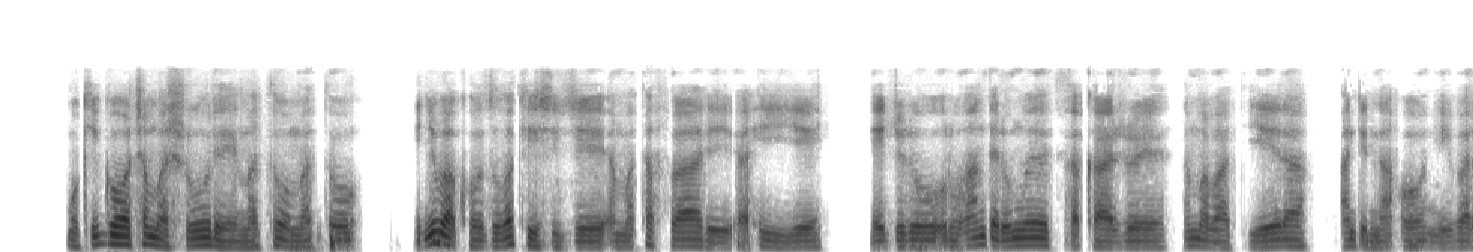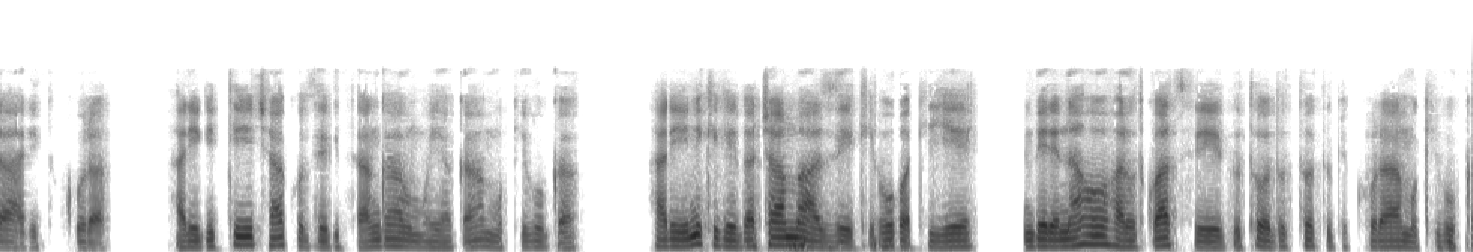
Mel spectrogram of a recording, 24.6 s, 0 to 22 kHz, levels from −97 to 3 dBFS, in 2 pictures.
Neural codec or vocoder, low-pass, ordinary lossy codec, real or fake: codec, 16 kHz, 6 kbps, DAC; 7.2 kHz; AAC, 32 kbps; fake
